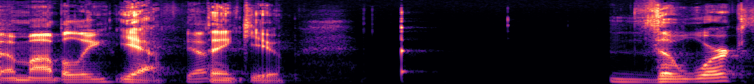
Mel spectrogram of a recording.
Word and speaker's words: Amabile: progress principle you know by Teresa Imel a right I think I pronounced her Teresa Amabile yeah thank you the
